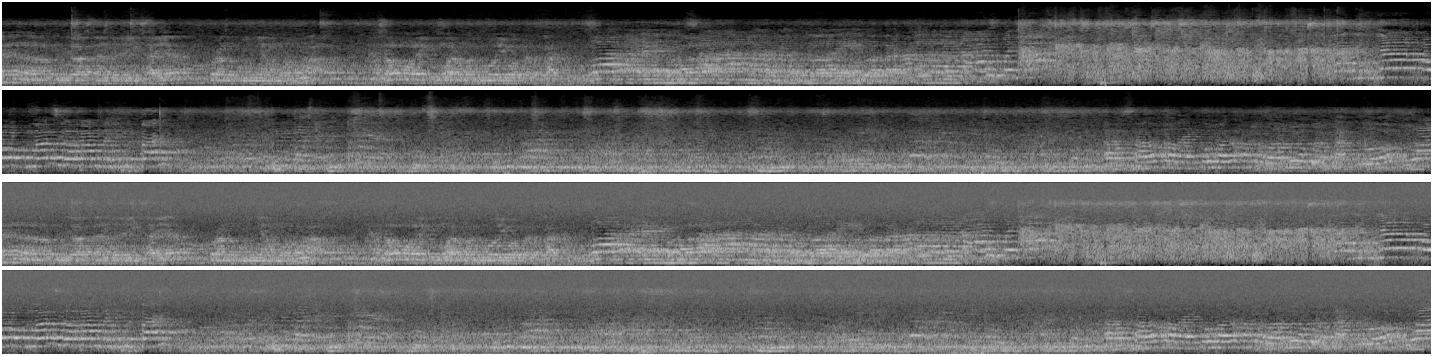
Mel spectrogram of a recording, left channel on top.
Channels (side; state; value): right; noise; hiss, 2 dB below the sound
